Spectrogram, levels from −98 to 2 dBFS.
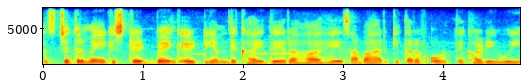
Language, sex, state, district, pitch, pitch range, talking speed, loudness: Hindi, female, Punjab, Fazilka, 220 Hz, 210-230 Hz, 240 wpm, -17 LUFS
